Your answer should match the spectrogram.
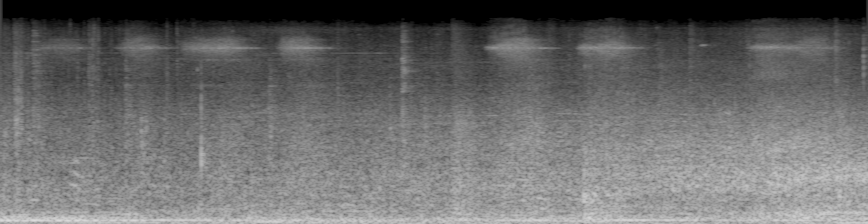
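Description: Street traffic, with a motor vehicle's engine running at a steady low hum and people talking.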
